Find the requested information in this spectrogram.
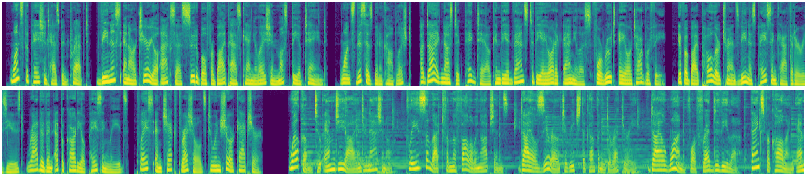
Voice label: eLearning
